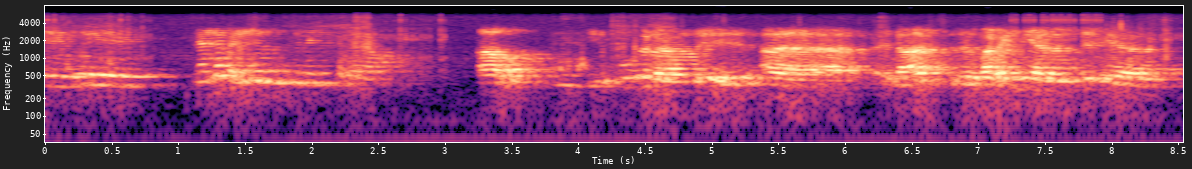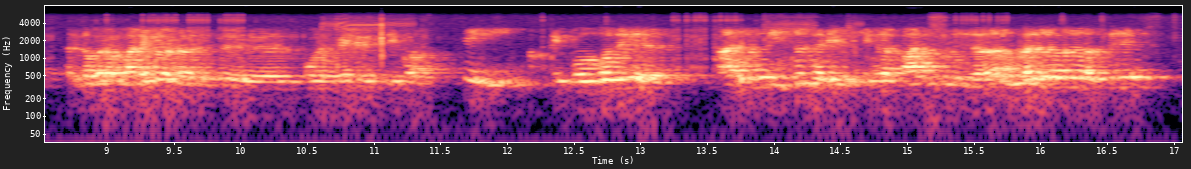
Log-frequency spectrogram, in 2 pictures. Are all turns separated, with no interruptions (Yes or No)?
Yes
